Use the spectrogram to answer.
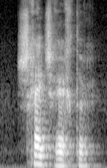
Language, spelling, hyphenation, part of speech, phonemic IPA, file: Dutch, scheidsrechter, scheids‧rech‧ter, noun, /ˈsxɛi̯tsˌrɛx.tər/, Nl-scheidsrechter.ogg
- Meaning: referee, arbiter, umpire, judge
